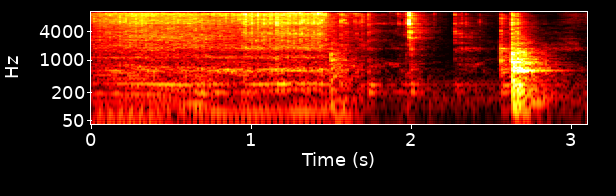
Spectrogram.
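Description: A sewing machine stitches along the edge of blouse fabric, running steadily and close for about a second and a half, then stopping, followed by a few handling knocks and a short burst of stitching.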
